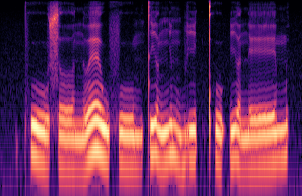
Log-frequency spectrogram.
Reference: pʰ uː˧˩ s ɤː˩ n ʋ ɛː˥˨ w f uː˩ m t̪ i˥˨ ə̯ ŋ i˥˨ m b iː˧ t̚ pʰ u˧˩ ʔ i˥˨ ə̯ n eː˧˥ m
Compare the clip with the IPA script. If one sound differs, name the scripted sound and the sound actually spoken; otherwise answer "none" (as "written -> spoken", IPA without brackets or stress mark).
none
